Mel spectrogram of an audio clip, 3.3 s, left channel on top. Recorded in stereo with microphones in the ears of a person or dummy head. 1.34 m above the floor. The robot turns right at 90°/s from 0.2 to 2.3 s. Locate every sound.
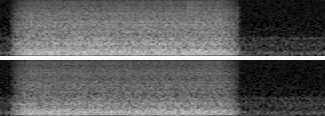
Only background noise.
